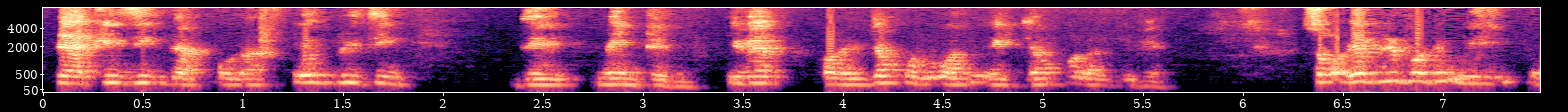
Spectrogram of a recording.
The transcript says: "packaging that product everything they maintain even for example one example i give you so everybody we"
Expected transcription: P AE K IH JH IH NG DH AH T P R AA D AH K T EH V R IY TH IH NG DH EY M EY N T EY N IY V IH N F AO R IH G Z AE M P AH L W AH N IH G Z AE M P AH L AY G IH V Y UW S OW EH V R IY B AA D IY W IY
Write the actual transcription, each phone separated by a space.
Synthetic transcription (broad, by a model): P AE K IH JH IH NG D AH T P AA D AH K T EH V R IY T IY NG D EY M EY N T EY N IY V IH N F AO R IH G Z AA M P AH L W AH N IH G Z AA M P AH L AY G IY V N S OW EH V R IY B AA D IY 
